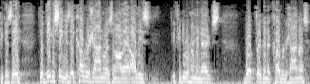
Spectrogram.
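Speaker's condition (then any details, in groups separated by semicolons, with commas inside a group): No condition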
